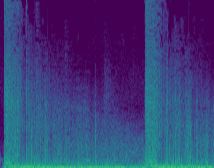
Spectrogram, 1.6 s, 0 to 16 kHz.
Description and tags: explosion big 03
Made with fireworks
bang, boom, destroy, explosion, firework, fire-works, fireworks, long, wide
